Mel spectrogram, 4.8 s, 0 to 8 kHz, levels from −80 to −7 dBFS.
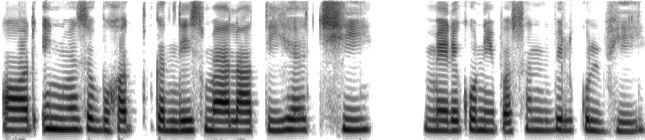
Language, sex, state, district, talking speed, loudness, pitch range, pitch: Hindi, female, Uttar Pradesh, Jyotiba Phule Nagar, 185 wpm, -16 LUFS, 210-230 Hz, 220 Hz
